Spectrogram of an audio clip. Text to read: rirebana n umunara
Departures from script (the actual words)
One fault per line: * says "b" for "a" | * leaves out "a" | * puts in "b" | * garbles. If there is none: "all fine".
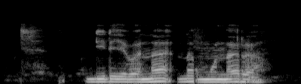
all fine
